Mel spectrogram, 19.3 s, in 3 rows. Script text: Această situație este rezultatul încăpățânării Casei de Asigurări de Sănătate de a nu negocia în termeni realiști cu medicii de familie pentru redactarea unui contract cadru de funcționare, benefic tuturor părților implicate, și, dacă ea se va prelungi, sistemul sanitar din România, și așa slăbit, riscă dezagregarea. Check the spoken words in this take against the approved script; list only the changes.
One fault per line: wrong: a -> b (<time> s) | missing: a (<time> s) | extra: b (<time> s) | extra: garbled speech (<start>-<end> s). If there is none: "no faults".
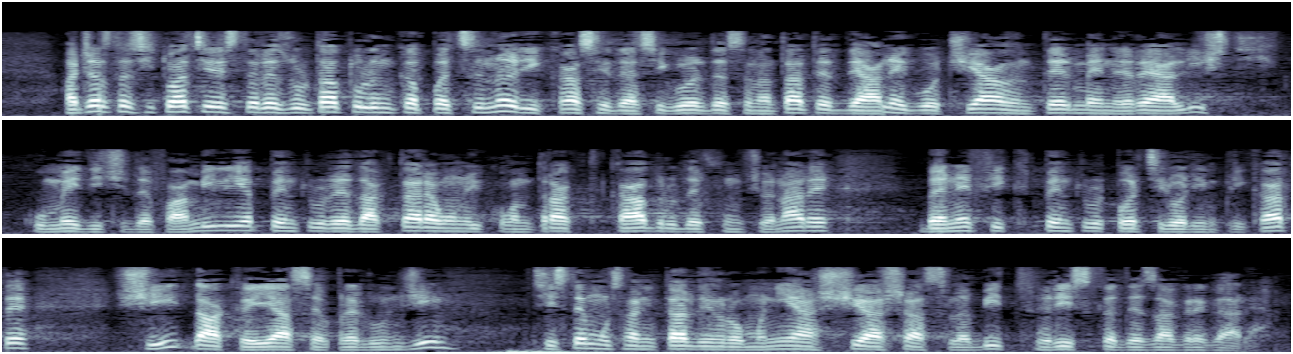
missing: nu (4.4 s)
wrong: tuturor -> pentru (11.6 s)
missing: va (14.5 s)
